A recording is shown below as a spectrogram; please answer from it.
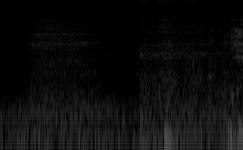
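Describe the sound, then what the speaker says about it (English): A slow, deep breath during a diaphragmatic breathing yoga session, a soft airy inhale followed by a fuller exhale, close and quiet with no talking. "Take one more deep breath here."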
